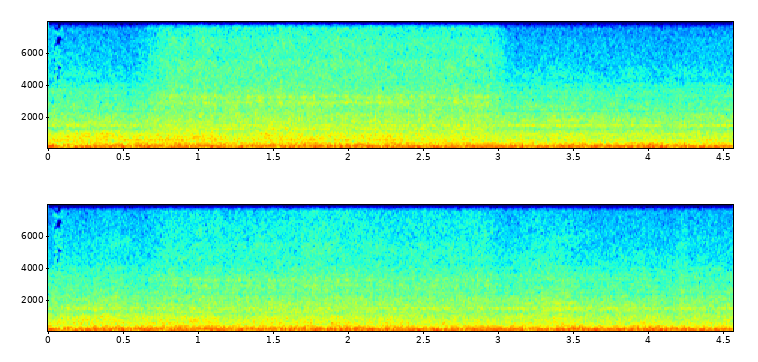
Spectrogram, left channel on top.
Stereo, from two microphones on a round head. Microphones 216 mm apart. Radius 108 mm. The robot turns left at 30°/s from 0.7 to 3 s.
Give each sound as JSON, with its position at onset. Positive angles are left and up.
{"t": 0.0, "sound": "an aircraft", "side_deg": 70}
